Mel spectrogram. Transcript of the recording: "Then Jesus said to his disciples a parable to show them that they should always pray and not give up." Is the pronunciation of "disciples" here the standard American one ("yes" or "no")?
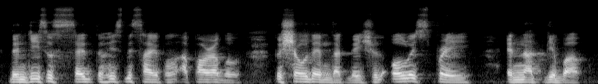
no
